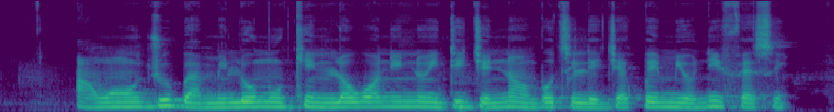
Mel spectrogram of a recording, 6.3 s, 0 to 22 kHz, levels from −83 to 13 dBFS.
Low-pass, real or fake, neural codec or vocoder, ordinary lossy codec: none; real; none; none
